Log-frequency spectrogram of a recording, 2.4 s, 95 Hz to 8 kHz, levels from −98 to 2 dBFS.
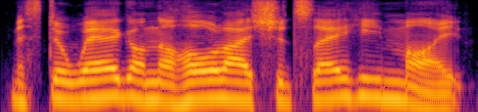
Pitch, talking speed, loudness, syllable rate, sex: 155 Hz, 250 wpm, -15 LUFS, 5.1 syllables/s, male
